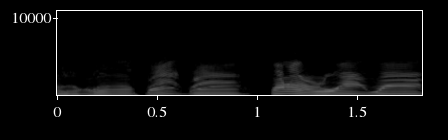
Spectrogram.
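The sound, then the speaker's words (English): A voice mimics a muffled, trombone-like adult voice in a string of nasal 'wah-wah' syllables, fairly loud, with a short pause midway and no real words. “Charlie Brown on the phone.”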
